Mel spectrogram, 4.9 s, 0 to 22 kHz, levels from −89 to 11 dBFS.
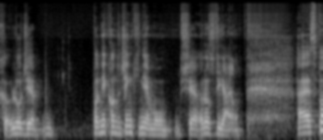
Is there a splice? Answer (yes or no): no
